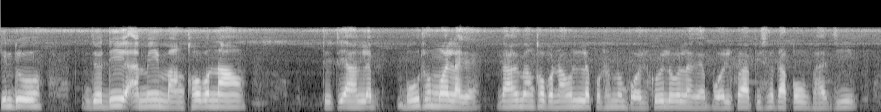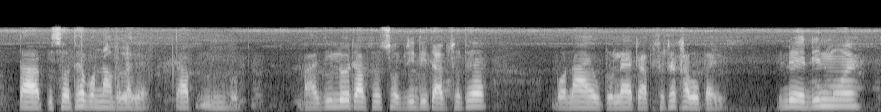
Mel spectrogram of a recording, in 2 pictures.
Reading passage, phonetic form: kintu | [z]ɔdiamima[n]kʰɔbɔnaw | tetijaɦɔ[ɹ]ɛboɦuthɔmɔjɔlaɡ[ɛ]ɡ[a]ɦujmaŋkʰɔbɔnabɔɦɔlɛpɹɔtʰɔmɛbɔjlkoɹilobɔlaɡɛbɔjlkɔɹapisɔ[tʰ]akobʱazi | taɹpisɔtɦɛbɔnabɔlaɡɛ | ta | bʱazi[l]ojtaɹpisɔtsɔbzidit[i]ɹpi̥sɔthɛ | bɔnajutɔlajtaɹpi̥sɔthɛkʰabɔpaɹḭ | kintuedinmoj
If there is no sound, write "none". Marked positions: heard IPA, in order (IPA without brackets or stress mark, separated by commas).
z, ŋ, l, ɛ, a, t, l, a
